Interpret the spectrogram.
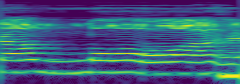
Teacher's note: لام اف اللہ سے پہلے حرف پر زبر ہے، تو اس لام اف اللہ کو بھی پر یعنی موٹا پڑھیں گے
